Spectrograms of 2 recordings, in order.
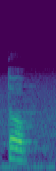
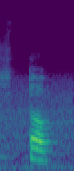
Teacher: T pada stop disesuaikan atau diasimilasikan artikulasinya dengan S yang mendahulunya sehingga sama-sama laminoplatal.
